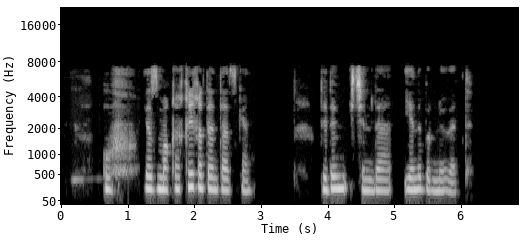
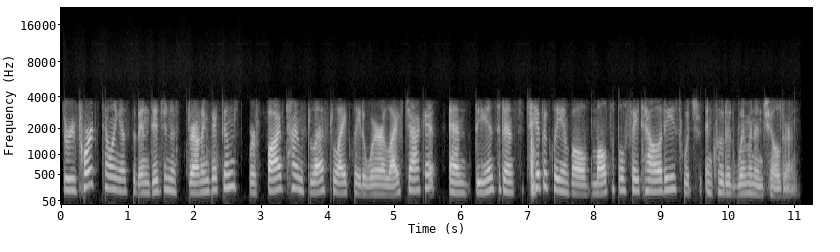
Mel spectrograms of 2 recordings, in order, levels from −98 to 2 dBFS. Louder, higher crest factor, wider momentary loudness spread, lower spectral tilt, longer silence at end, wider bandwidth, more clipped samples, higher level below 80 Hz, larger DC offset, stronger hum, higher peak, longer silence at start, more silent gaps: about the same, -23 LUFS vs -25 LUFS; about the same, 22 dB vs 22 dB; first, 16 LU vs 9 LU; second, -3.5 dB/octave vs -6.5 dB/octave; first, 0.7 s vs 0.3 s; first, 7.8 kHz vs 4.4 kHz; neither; first, -72 dBFS vs -80 dBFS; neither; neither; about the same, -2 dBFS vs -2 dBFS; first, 0.2 s vs 0.05 s; first, 2.92-3.48 s, 3.80-3.88 s, 4.99-5.14 s vs none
